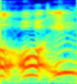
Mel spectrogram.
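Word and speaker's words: を: bukan huruf Oh yes ini adalah huruf-huruf Tetapi dia dibacanya o sehingga kita akan sebut ini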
